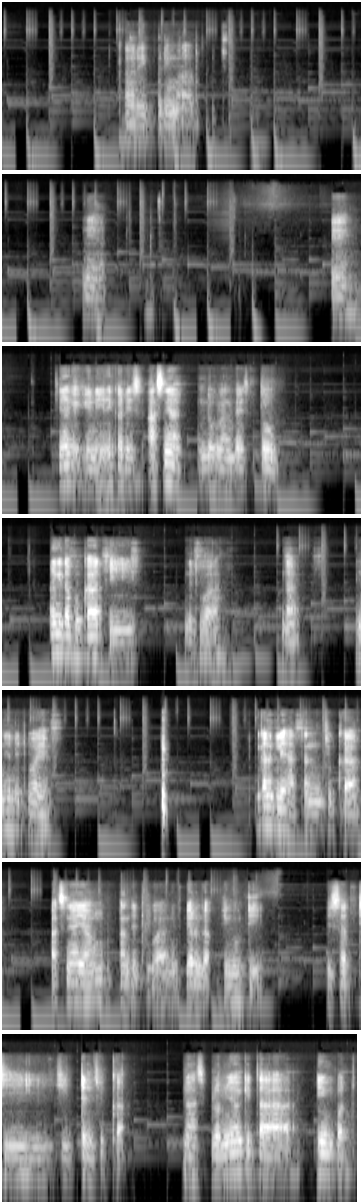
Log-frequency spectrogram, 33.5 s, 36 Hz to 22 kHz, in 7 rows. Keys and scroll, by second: 7.8 Escape, 8.8 Escape.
